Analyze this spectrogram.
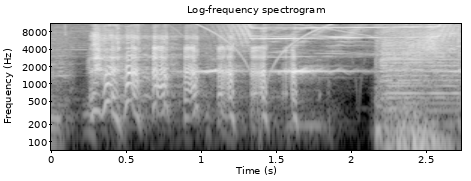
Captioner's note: laughs; jazzy music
